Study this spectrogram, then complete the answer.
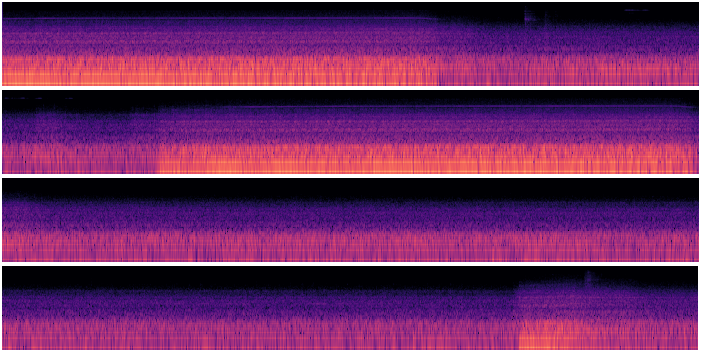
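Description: A truck engine hums steadily, growing louder and quieter at times.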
